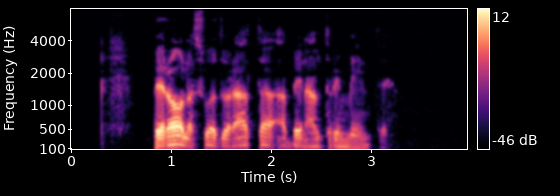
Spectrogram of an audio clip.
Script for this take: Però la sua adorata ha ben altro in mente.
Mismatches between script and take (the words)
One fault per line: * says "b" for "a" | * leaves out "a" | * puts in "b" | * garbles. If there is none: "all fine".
all fine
